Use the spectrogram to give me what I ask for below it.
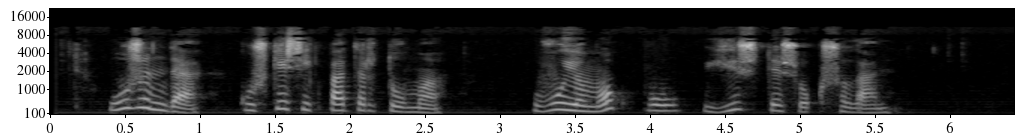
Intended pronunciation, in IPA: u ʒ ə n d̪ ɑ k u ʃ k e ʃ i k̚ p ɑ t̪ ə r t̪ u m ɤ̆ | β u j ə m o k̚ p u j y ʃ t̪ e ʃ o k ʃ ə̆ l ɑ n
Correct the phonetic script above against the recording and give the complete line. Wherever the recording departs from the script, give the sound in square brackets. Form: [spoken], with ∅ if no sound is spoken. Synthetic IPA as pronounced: u ʒ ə n d̪ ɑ k u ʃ k e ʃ i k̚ p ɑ t̪ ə r t̪ u m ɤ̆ | β u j ə m o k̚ p u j y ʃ t̪ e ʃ o k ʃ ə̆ l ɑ n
